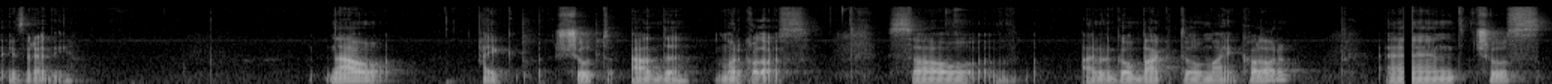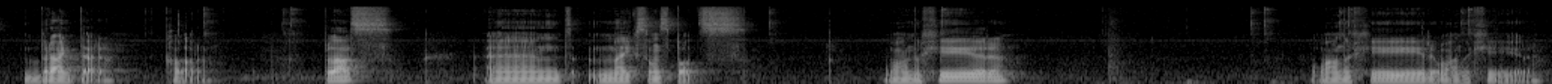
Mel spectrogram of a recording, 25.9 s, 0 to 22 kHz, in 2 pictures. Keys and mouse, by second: 4.0 shift+click, 12.3-14.7 drag, 19.3-20.8 drag, 22.8 f, 23.4 f, 23.4 f, 24.1 click, 25.1 click.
